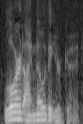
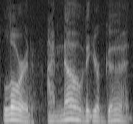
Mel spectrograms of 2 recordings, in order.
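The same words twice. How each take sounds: First: It is said in a calm, plain way. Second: It is said with strong, heartfelt emphasis. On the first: "say that with me" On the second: "say that again like you mean it"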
